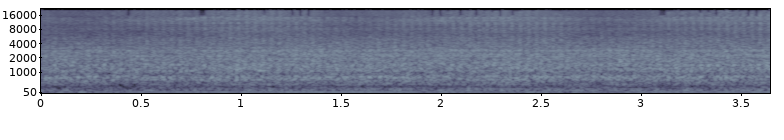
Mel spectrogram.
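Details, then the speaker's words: Lasko 16" wall fan model 3016 (2006-07): steady low hum with a heavy, uneven buzzing throb as the fan shakes the wall, caused by an out-of-balance blade, with the loose front grill rattling. "airf flow is very it's very good though but the balance is not what it should be it's very atrocious"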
